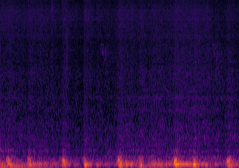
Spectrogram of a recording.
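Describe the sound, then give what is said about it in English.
Muffled, low heartbeat thumps picked up by a microphone placed on the throat, pulsing steadily about every half second, internal-sounding, over a soft constant hum with no voices. “You even have a remnant of the heartbeat on the recording because of the of where we put the mic on the throat.”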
